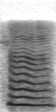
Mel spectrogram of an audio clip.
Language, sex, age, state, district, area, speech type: Odia, female, 30-45, Odisha, Mayurbhanj, rural, conversation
